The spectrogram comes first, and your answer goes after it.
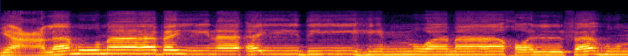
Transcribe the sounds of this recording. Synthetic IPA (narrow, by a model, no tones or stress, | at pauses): jaʕlamʊmaːbaj | naʔaj | d̪iː | ɦɪm | wamaːxalfaɦʊm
